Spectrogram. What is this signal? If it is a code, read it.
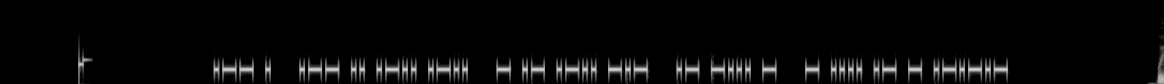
Morse code, heard as a keyed tone, about 28 wpm, 700 Hz. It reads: WE WILL TALK ABT THAT.
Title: Sentences from Top 400 Words and Abbreviations 28wpm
